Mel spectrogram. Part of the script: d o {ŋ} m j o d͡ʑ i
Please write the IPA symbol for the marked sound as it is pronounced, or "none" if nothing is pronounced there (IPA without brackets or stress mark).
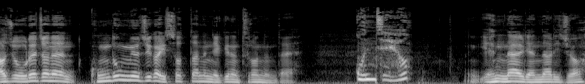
ŋ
